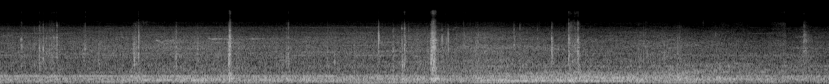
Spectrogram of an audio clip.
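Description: Steady hum and rush of vehicle noise, with a held tone that fades out about three seconds in and a few sharp clicks scattered through it.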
